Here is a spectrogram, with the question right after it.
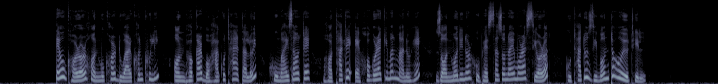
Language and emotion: Assamese, surprised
